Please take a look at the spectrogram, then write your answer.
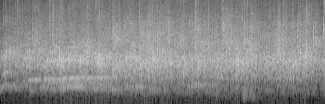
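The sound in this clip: An audience applauds to welcome a speaker, with dense, continuous clapping from many hands that holds an even loudness throughout.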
